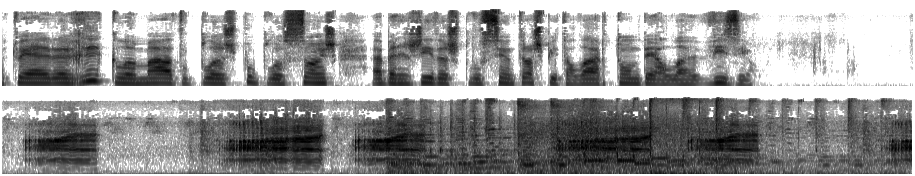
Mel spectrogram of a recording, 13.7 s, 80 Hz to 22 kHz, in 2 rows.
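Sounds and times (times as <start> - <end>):
speech: 0.0 - 5.7
several sheep bleating in a meadow: 6.9 - 7.6, 8.4 - 10.1, 11.0 - 12.6, 13.4 - 13.6.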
